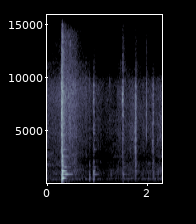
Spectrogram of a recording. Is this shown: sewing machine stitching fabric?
no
